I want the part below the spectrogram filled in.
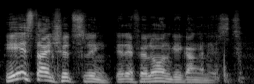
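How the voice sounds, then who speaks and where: Mocking, jovial studio boss, medium pitch, very animated delivery, vintage radio crime play. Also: male voice, a little fast. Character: brash, sardonic male Hollywood film boss. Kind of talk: 1960s German radio crime drama acting. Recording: 1960s radio recording, faint background noise.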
